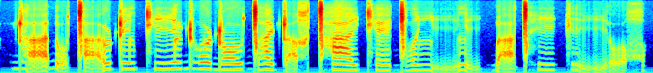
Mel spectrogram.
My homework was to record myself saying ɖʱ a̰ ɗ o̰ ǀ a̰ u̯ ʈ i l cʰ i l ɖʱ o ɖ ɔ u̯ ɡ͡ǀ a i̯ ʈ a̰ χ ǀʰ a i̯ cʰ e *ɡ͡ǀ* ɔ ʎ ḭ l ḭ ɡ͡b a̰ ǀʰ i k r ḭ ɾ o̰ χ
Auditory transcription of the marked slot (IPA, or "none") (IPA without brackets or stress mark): ɡ͡ǀ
